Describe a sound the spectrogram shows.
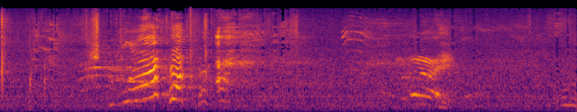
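A boy shouts and laughs excitedly nearby.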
